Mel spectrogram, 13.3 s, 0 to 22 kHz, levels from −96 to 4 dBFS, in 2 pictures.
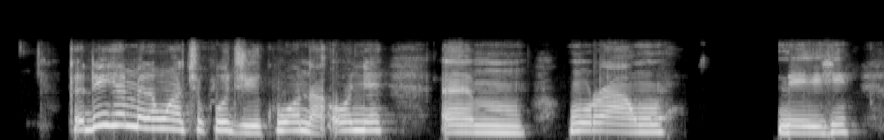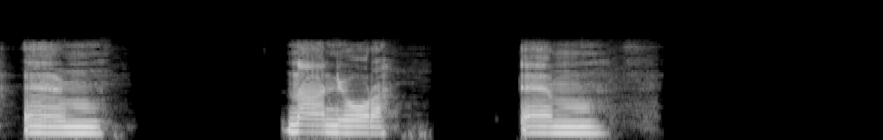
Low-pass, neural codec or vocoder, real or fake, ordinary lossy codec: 7.2 kHz; none; real; Opus, 24 kbps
